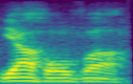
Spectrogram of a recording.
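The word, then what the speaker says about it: יהוה: He says that the medieval manuscripts written by rabbis actually show they pronounced it Yahovah, where we get Jehovah.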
